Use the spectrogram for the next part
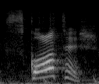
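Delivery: one word in amateur Scottish; unconvincing Scottish accent; attempted Scottish accent. Shown as a demonstration. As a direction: have a go at sounding Scottish. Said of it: "I'm not very good at it".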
